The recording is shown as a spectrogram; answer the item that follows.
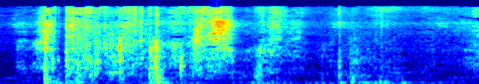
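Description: An Alilo talking pen's small speaker plays a breathy animal sound effect: a quick, irregular run of puffs lasting most of two seconds.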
